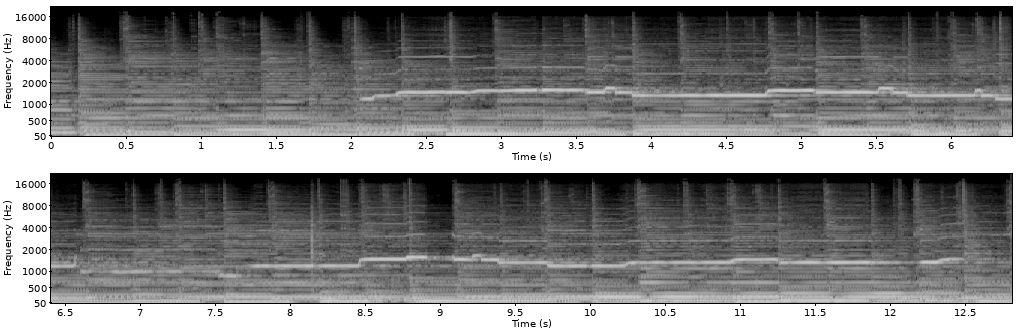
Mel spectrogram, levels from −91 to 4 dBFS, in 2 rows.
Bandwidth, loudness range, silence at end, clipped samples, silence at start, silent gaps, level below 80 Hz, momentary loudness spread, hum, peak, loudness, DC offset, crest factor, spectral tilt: 16 kHz; 3 LU; 0 s; under 0.1%; 0 s; none; -28 dBFS; 6 LU; none; -6 dBFS; -19 LUFS; 0.3%; 12 dB; -6.5 dB/octave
